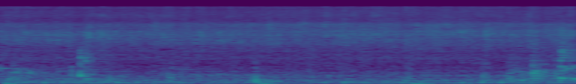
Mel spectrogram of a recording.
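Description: Boiled potatoes frying in oil with a little salt, giving a steady, close sizzle with faint stirring clicks and scrapes throughout, no voices.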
